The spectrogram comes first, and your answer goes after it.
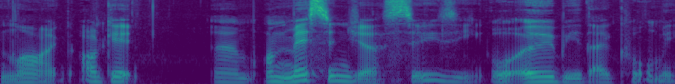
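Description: With an Australian accent and vocal fry, a woman speaks at a moderate pace and a fairly low pitch in a dry, close sound with no echo. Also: very clean recording, silent background. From Western Australia (Perth), Polish-speaking home. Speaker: science teacher and geologist. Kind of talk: interview.

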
